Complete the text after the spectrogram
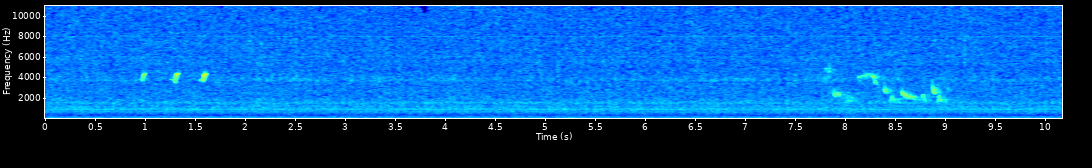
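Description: Birds chirp briefly.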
